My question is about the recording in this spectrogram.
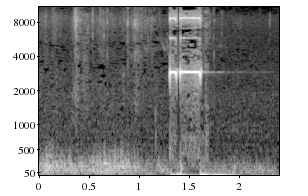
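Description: A single short, loud, high-pitched whistle blast about a second and a half in, a steady tone with no rise or fall. Under it and before it come the scuffs of footsteps on a dirt track.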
